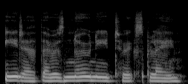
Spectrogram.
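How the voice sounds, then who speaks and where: A woman acting a composed, caring comrade in a video game cutscene, with measured, formal phrasing. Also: deep voice, steady tone, dark tone, close to an everyday voice. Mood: gently concerned. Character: composed, discreet, caring woman of a fantasy order.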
